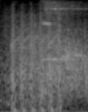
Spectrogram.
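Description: Rapid automatic gunfire in Apex Legends, a quick run of about eight evenly spaced shots lasting under a second, loud and close, with no voices.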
